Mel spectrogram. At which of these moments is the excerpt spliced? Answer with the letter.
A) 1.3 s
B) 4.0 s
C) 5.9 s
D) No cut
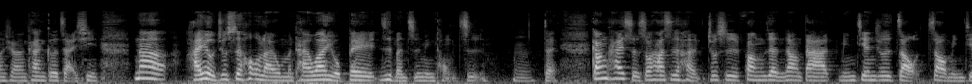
C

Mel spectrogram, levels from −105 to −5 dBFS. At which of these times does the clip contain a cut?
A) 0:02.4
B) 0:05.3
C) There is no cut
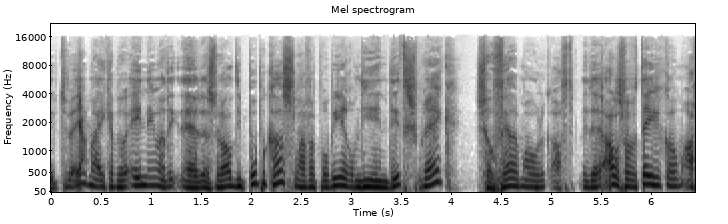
B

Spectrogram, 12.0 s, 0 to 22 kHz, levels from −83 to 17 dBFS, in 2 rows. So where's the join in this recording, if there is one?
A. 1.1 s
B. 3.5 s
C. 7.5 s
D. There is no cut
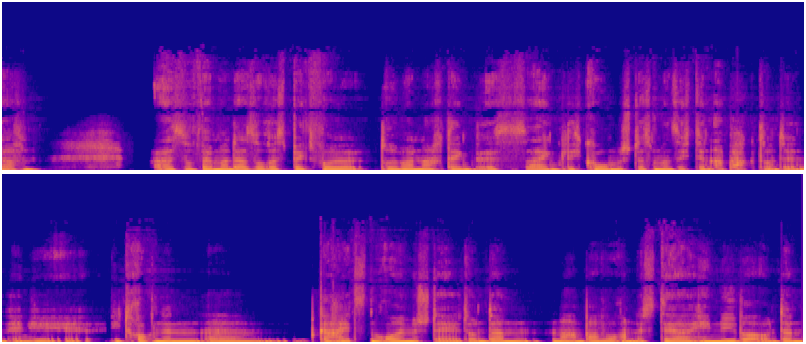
D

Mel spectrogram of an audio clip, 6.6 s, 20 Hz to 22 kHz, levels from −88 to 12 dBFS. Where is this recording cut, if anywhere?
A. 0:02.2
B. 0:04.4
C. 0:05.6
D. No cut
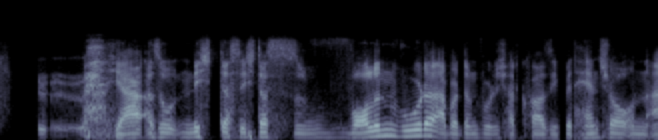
C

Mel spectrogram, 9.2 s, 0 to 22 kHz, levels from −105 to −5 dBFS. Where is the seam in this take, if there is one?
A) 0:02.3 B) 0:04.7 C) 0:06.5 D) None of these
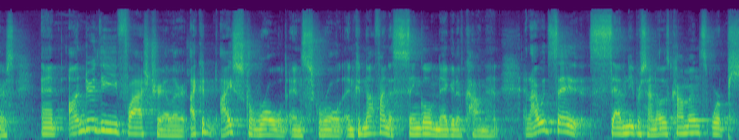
A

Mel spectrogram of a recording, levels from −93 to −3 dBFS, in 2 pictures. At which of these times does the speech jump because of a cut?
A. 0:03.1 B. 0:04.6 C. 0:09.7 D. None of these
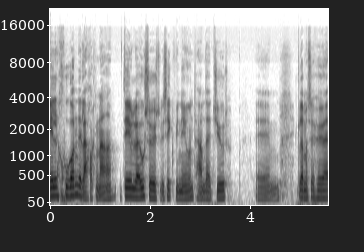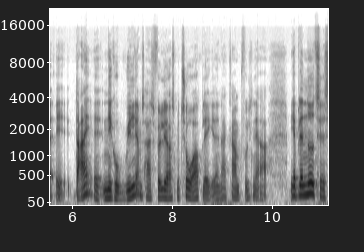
B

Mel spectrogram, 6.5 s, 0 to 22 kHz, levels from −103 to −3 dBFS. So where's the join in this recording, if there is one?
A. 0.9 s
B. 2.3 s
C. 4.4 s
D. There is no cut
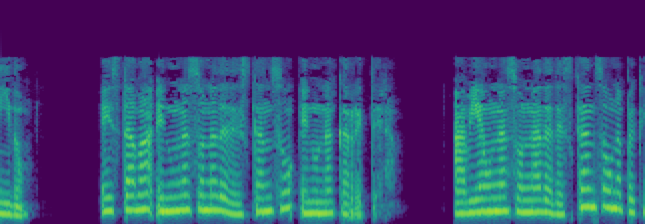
C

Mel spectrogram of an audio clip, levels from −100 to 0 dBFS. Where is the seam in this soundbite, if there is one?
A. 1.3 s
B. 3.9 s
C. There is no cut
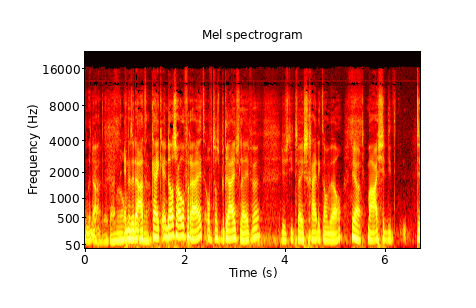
B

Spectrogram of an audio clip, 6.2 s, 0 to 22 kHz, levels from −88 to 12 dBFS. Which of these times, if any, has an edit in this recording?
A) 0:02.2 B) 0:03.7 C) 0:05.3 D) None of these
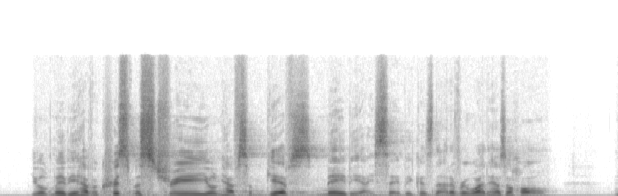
A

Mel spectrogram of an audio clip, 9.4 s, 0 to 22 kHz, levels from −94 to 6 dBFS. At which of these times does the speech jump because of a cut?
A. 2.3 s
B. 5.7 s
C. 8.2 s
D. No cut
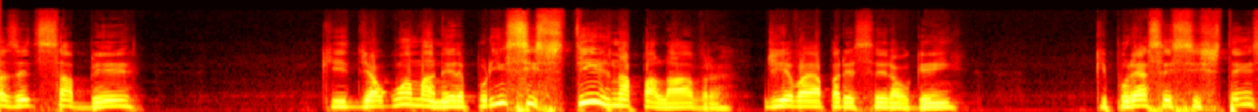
B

